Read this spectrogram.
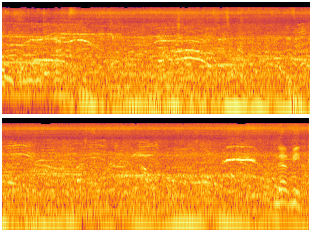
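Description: Deep booming music plays through loud speakers.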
